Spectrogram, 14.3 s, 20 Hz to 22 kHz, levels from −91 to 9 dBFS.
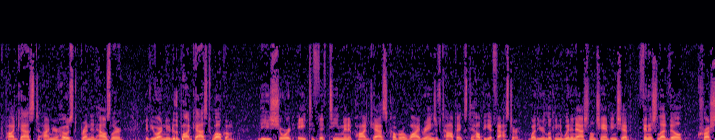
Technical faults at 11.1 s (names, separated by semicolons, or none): overdone noise removal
